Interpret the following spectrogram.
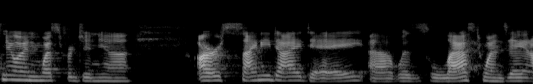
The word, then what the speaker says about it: sine die: the term by our Sine Die Day, which I recognize I'm pronouncing that incorrectly, but that's how we say it in West Virginia, is Sine Die.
